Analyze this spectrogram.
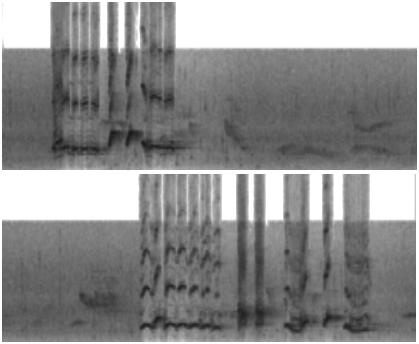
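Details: Orange-headed thrush in harsh, provoking song used to raise another thrush's aggression: a loud phrase of quick rasping, trilled notes at the start, a quieter stretch of faint chirps, then a longer stuttering burst of grating notes.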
